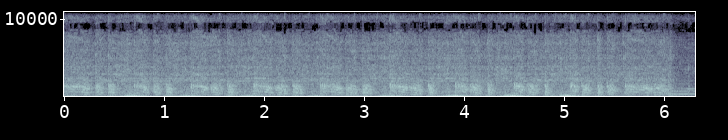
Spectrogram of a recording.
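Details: BMW 335i bought as a non-runner, crank attempt on jumper pack: starter cranks steadily, just under two turns a second, but it never fires; sounds soft with uneven compression strokes, owner suspects low compression. Crank no start.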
